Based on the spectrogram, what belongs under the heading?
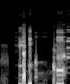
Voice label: Police Sheriff Dispatch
